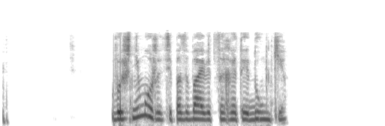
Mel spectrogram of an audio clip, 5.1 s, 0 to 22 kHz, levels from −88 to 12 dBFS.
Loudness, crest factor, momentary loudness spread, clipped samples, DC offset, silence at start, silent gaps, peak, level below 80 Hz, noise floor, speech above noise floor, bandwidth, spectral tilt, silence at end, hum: -25 LUFS; 20 dB; 7 LU; under 0.1%; under 0.1%; 0.05 s; 0.14-0.70 s, 0.77-0.92 s, 1.12-1.49 s; -6 dBFS; -64 dBFS; under -90 dBFS; over 66 dB; 8 kHz; -4.5 dB/octave; 1.3 s; none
